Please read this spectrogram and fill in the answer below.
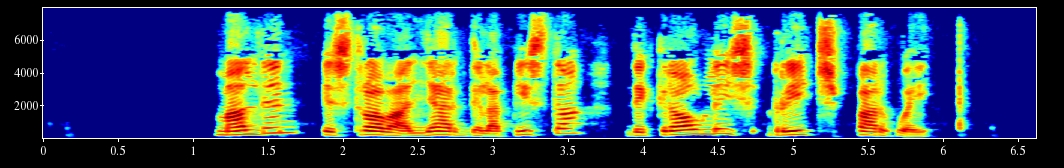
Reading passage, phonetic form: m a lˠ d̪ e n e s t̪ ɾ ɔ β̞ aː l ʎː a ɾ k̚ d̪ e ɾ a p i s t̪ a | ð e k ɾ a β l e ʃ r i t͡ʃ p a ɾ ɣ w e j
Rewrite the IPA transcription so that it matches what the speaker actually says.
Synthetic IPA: m a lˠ d̪ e n e s t̪ ɾ ɔ β̞ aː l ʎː a ɾ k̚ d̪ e l a p i s t̪ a | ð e k ɾ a w l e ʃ r i t͡ʃ p a ɾ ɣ w e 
